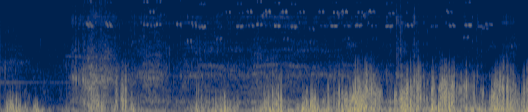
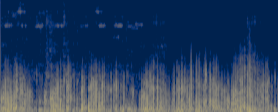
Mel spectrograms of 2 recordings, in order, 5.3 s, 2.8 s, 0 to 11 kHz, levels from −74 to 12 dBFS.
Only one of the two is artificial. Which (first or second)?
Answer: second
